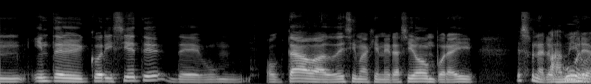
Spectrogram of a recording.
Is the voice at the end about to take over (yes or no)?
yes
